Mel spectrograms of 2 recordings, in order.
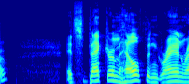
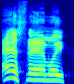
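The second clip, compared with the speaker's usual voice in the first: high, loud ringside intro; fight announcer; 7 semitones higher, 9 dB louder than usual. Acted.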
